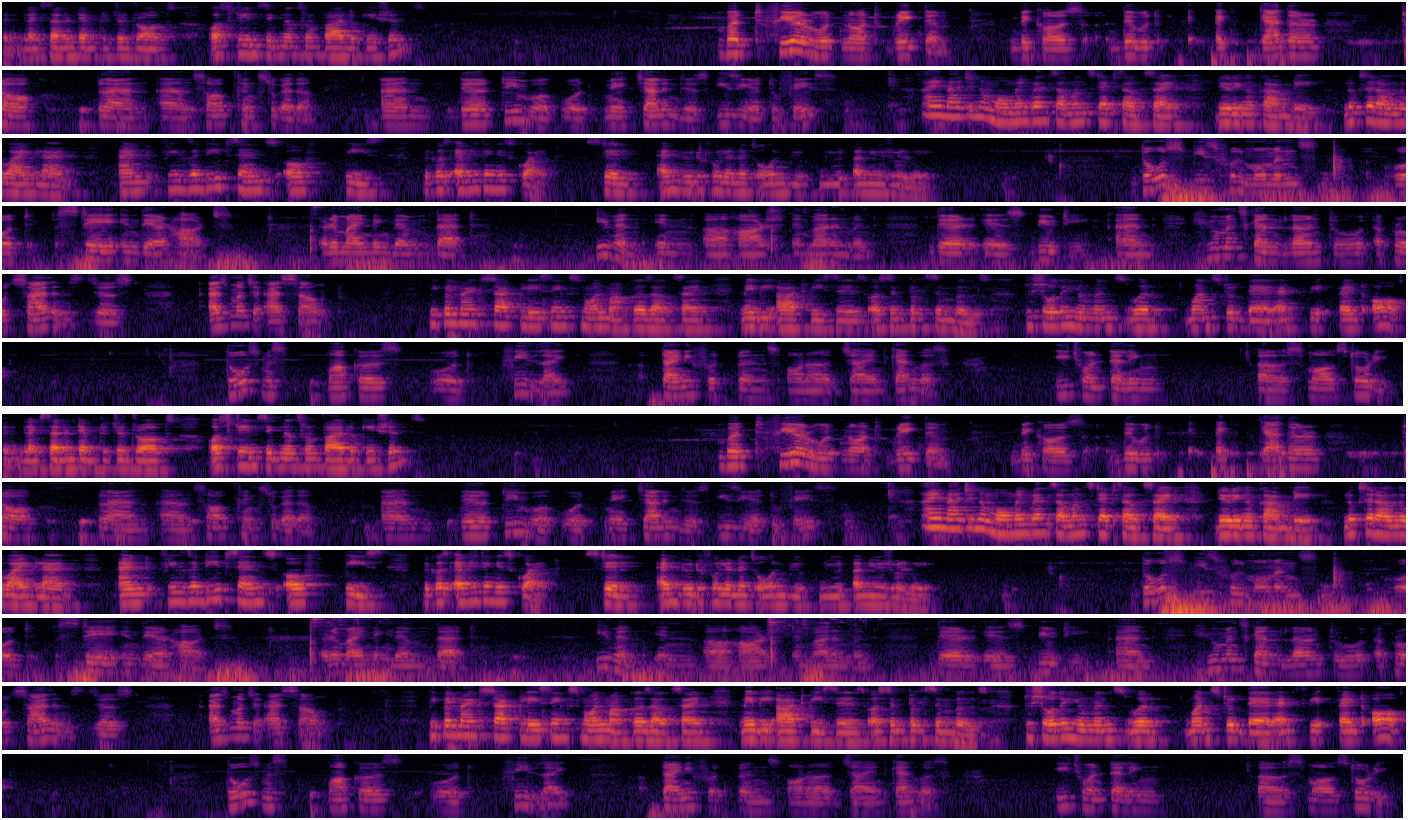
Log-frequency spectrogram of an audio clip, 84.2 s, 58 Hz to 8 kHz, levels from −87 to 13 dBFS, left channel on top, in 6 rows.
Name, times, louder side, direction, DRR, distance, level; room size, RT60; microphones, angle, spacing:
voice 1, 0.0-4.1 13.6-13.7 14.8-14.9 22.9-27.2 27.5-28.8 29.2-31.9 32.3-33.6 33.9-37.4 60.4-70.2, right 5 dB, 85° right, 0.8 m, -33 dB
voice 2, 6.7-9.4 10.1-11.5 12.1-12.2 12.6-13.4 14.0-14.3 15.0-17.1 17.8-22.4 39.5-41.6 41.9-42.3 42.6-44.4 45.3-46.9 48.1-51.2 51.5-52.9 53.2-57.8 58.2-59.4 71.9-72.1 72.4-73.0 73.4-74.2 74.5-74.8 75.2-75.8 76.1-76.2 76.8-80.0 80.7-81.7 82.7-84.0, left 3 dB, 80° left, 1.4 m, -40 dB
sound 1, 39.6-54.8, right 5 dB, 60° right, 0.3 m, -46 dB
3.4 x 2.1 x 4.1 m
head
